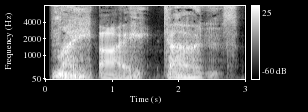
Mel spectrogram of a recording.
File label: attack pain; Grimstroke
